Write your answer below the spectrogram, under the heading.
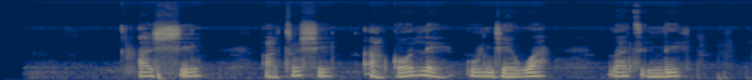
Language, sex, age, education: Yoruba, female, 46-60, secondary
